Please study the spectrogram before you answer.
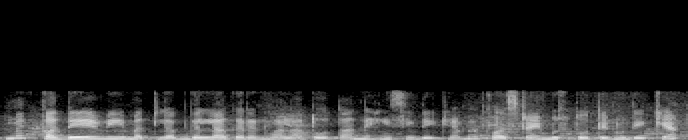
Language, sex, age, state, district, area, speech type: Punjabi, female, 30-45, Punjab, Ludhiana, urban, spontaneous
